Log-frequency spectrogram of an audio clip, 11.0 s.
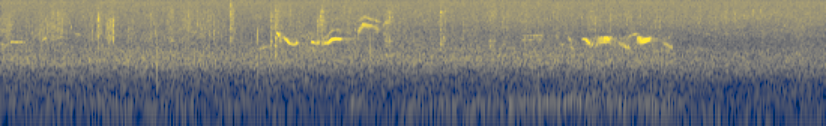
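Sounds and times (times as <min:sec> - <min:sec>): songbird whistling: 0:07.0 - 0:09.0.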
